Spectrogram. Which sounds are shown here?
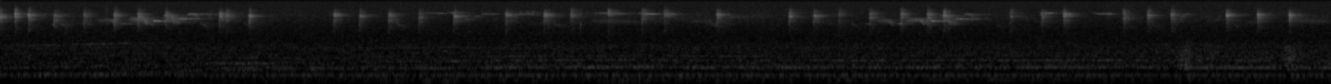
Evening Grosbeak call, warbler song, unidentified bird chip note, vehicle engine, Brown Creeper call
